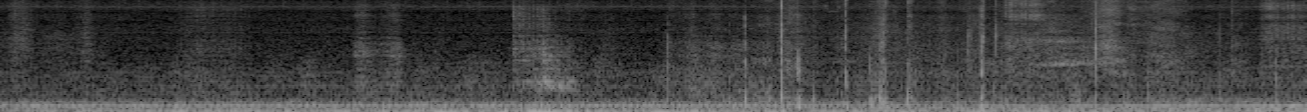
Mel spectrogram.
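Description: Marker pen scratching across a wall in short strokes, with a few light taps in the second half.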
